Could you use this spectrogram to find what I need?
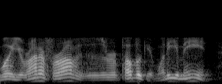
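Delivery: fast, badly done, put-on childlike voice. Running as a Republican, voicing an imagined listener's objection: bad childlike voice imitation. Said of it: "my bad childhood voice imitation".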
